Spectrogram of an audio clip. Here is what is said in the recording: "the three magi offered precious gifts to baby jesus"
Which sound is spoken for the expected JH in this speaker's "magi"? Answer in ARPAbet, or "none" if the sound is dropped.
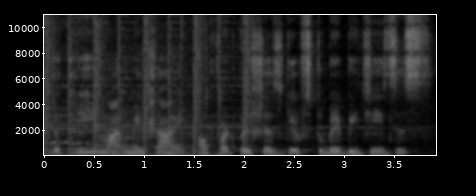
SH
